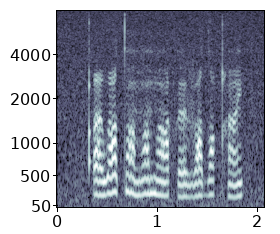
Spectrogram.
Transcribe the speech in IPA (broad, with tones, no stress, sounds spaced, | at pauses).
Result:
qʼ i˧˩˧ w i˥ tˤ ĩ˦˨ dˤ ẽ˥ dˤ ĩ˩˧˩ o̯ x œ˩˧˩ v e˥ dˤ œ˥ qʰ ẽ˩˥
